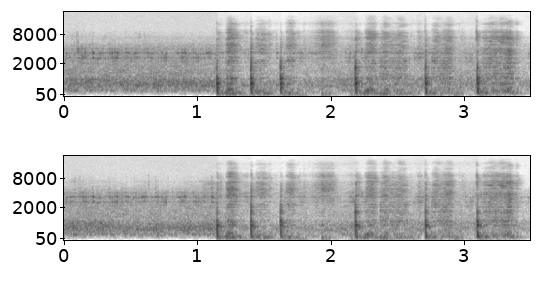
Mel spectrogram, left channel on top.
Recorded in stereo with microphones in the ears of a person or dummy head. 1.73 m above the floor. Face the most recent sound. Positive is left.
turn(degrees=5)  # may be behind; listen again after turning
